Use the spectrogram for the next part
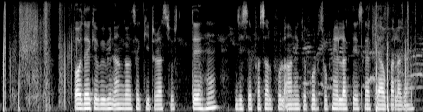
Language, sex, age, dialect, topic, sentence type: Magahi, male, 18-24, Western, agriculture, question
